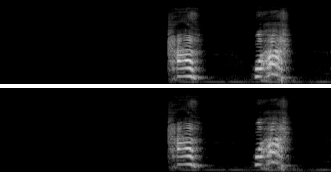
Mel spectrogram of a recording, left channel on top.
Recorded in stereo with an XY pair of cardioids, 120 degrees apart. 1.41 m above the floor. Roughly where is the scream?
Ahead left.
